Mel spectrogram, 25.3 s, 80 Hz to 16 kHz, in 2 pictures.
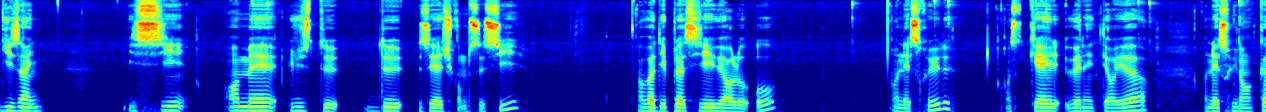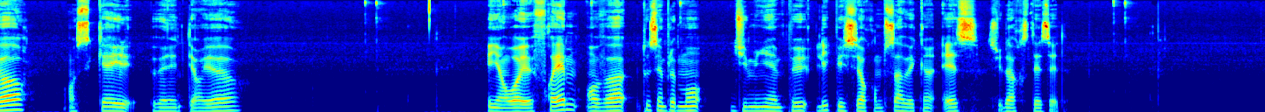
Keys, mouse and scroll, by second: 3.1-4.8 scroll up 3, 4.8-5.2 scroll up 2, 5.8 scroll up 1, 6.9-9.0 drag, 9.0 e, 9.9 s, 11.8 e, 13.0 s, 16.9 z, 17.6 right click, 17.9 b, 20.0 z, 20.6 s.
